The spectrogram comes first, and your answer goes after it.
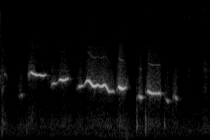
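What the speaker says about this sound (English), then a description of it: "I did pick up whistling though." A person whistles a short melodic phrase alone, a string of clear, close tones with brief gaps between notes, lasting about two seconds before trailing off into silence.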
